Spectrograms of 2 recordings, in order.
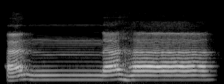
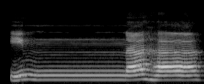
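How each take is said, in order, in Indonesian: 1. Kata itu dimulai dengan vokal a. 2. Kata itu dimulai dengan vokal i. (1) "Fathul hamz" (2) "kasrul hamz"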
